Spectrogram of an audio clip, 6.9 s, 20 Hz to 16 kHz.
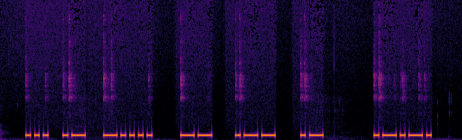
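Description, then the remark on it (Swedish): A single steady beeping tone keyed on and off in quick dots and longer dashes, grouped into several separate characters: a general call sending a radio call sign in Morse code, clear with no voices. “Alltså det från. Sigurd Adam 6 Martin Wilhelm Adam.”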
